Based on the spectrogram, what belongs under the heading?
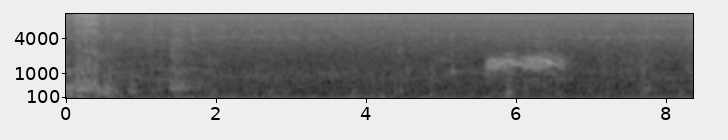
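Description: A crow caws a few times: two harsh calls near the start, then a longer, drawn-out caw after a pause, all fairly faint against a steady hiss of background noise.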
